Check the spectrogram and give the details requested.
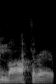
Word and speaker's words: Mothra: Like I probably don't say Mothra right.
